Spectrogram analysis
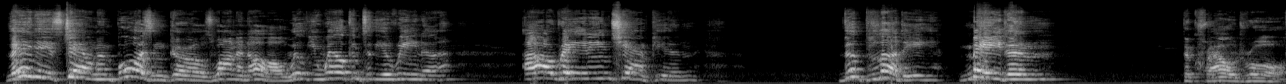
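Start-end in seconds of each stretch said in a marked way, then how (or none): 0.1-10.6 high, booming champion introduction; arena announcer. Acted. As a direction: bellow to the crowd, stretching out the champion's title. Announcer introduces champion over vox.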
